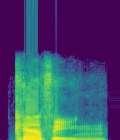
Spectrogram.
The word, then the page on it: caffeine: British English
